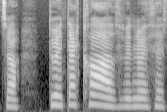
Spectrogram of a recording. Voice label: "claf", Welsh

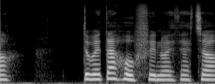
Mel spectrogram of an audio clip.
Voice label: "hwff", Welsh

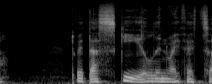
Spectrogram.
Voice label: "sgiil", Welsh

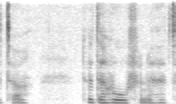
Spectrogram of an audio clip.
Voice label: "hwff", Welsh

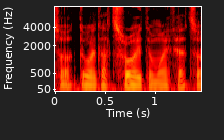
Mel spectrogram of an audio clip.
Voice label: "troed", Welsh

